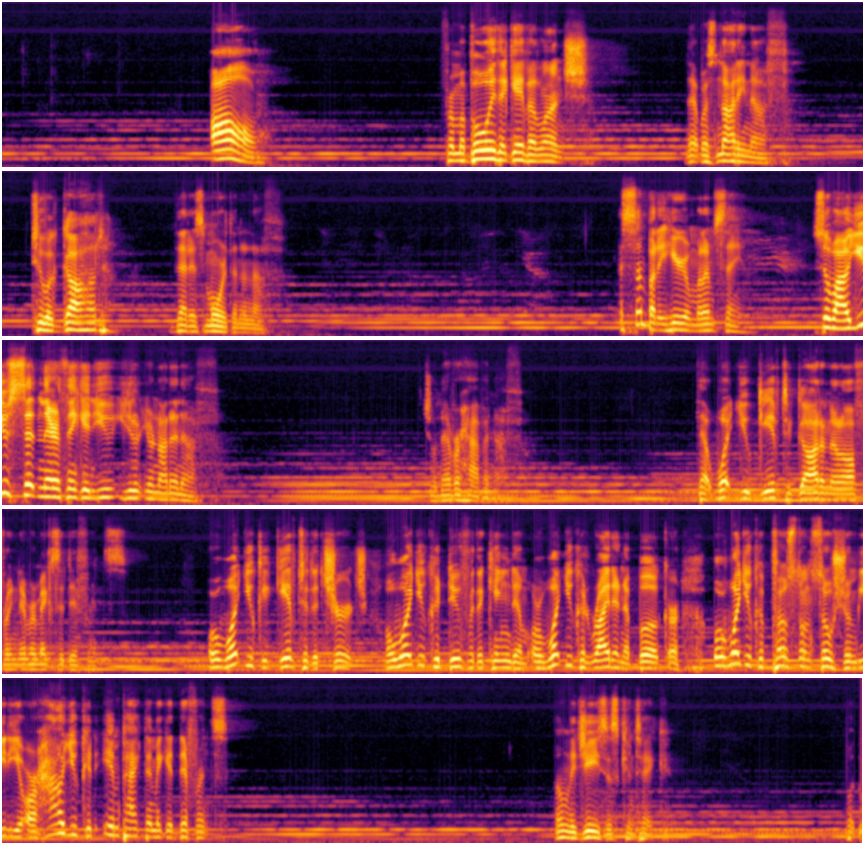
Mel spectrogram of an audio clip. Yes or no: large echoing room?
yes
